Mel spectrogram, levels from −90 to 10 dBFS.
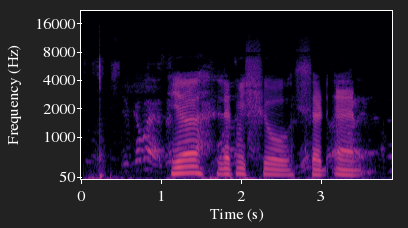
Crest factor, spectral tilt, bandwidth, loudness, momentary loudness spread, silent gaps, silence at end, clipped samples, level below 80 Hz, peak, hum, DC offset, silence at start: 18 dB; -6 dB/octave; 12 kHz; -37 LUFS; 17 LU; none; 0 s; under 0.1%; -64 dBFS; -20 dBFS; none; under 0.1%; 0.1 s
